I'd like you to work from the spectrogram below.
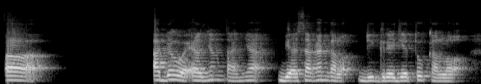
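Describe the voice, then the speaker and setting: A woman giving an earnest personal faith testimony as a guest. She talks in an animated way and often repeats herself. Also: on the low side, normal speed, reverberant, lo-fi sound.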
